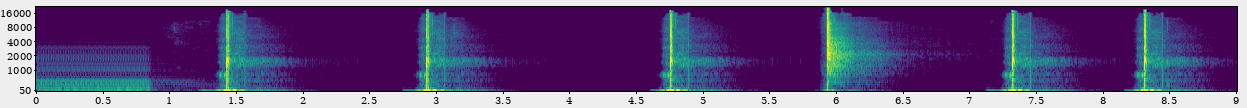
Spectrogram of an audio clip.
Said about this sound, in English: Well, I love how your body responds to these pussy slaps.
